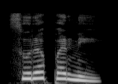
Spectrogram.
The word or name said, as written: ಸೌರಪುರಾಣ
